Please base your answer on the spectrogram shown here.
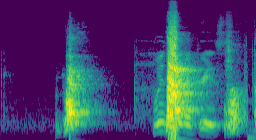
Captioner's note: dog barks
